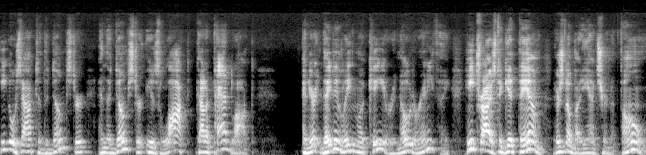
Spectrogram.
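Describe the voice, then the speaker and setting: A man with an American accent speaks in an animated tone at a fairly high pitch and a fairly quick pace. His voice makes very wide pitch swings and shows vocal fry. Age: 60s. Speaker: pastor. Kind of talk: interview storytelling. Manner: halting.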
